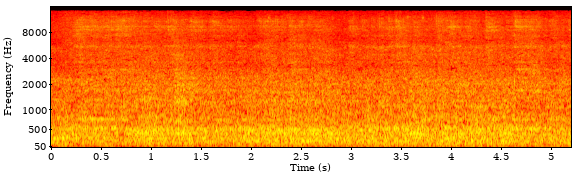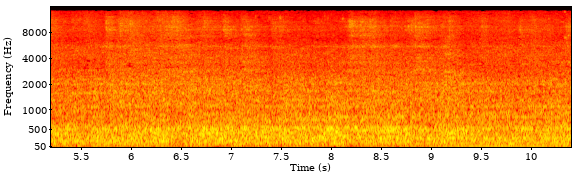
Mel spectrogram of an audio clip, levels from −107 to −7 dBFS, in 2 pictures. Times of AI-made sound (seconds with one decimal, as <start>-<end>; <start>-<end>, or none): none

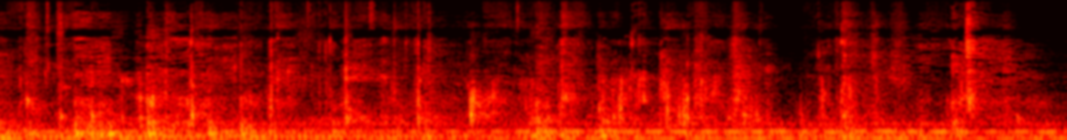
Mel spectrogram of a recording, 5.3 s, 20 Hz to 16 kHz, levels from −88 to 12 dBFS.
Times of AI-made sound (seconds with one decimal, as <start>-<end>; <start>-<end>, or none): 0.0-1.6; 3.8-5.3

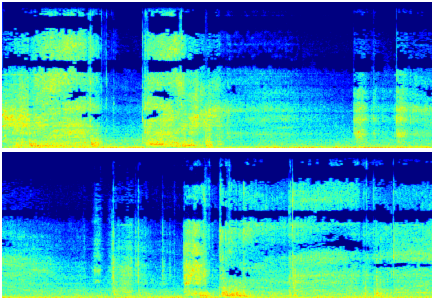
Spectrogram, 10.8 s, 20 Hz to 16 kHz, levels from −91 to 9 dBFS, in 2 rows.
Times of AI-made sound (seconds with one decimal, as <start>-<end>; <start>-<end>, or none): 2.7-4.1; 7.5-8.0

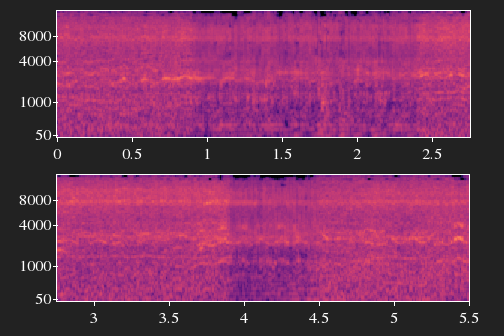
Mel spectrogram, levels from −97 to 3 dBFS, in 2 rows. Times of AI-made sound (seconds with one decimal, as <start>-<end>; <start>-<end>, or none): 0.9-2.4; 3.9-4.5

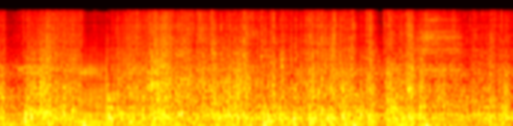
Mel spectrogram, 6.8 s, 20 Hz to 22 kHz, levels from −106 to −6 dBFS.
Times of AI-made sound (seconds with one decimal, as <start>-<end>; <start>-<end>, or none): 1.0-1.9

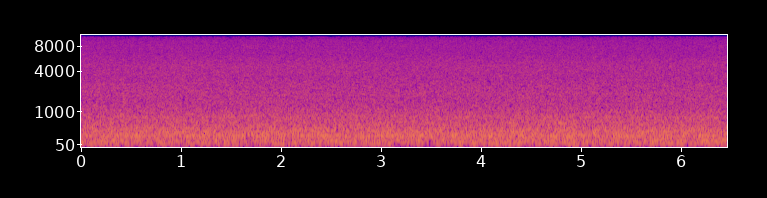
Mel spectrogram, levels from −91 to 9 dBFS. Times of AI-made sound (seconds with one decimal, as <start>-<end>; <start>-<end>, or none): 3.2-6.1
